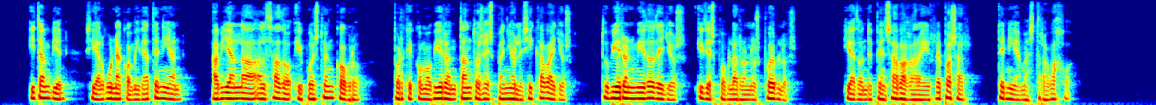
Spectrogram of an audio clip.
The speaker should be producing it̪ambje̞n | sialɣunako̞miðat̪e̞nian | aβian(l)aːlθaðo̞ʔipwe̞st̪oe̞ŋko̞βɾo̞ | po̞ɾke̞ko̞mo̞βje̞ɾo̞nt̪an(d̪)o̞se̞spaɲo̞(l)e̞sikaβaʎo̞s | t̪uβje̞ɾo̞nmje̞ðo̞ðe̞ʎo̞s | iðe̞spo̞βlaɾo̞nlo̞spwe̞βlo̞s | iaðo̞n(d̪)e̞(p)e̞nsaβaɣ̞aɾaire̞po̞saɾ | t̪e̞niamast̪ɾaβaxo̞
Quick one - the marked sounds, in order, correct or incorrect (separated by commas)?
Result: correct, incorrect, correct, correct, correct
